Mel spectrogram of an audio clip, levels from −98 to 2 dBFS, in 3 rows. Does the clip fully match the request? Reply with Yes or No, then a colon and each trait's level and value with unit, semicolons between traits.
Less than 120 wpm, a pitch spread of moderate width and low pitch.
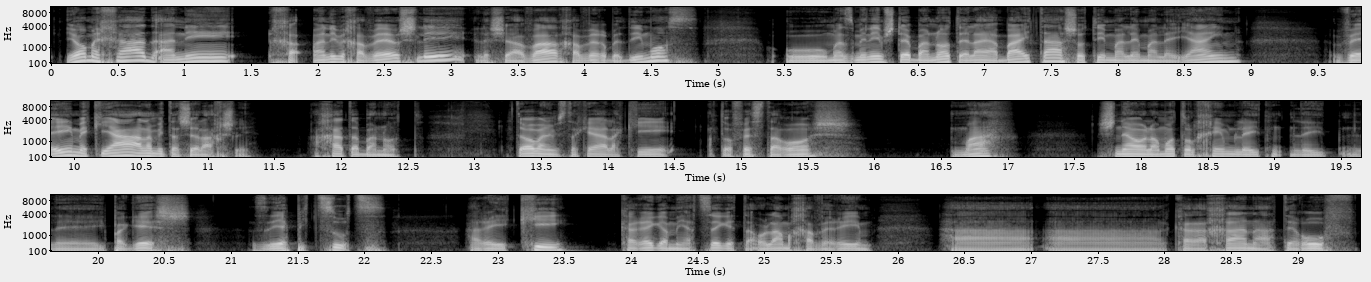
Yes: average, 110 wpm; average, 4.4 semitones; low, 105 Hz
